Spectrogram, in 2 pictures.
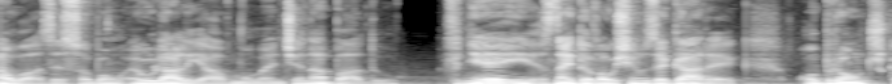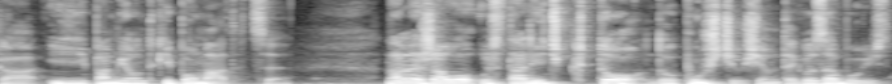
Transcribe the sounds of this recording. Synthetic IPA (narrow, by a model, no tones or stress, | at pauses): awa̰zɛsɔbɔ̃w̃ʔɛwlalʲja̰vmɔmɛɲt͡ɕɛnapad̪ṵ | vɲejznajd̪ɔvawɕɛzɛɡaɾɛkɔbɾɔnt͡ʂkaipamʲjɔnt̪kʲipɔma̰t̪t̪sɛ̰ | nalɛʐawɔʔust̪alʲit͡ɕkt̪ɔd̪ɔpuɕt͡ɕiwɕɛt̪ɛɡɔzabujst̪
